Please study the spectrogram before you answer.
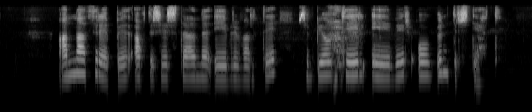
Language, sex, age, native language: Icelandic, female, 40-49, Icelandic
